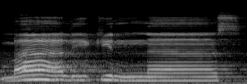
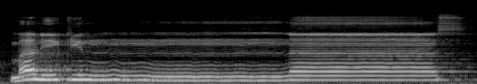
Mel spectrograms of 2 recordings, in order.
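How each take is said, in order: First: The vowel after the m is drawn out long. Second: The vowel after the m is kept short. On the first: The speaker calls it wrong. "bukan malikin nas, bukan ya, bukan seperti itu" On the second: The speaker calls it right. "malikin nas tanpa dipanjangkan huruf mimnya"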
